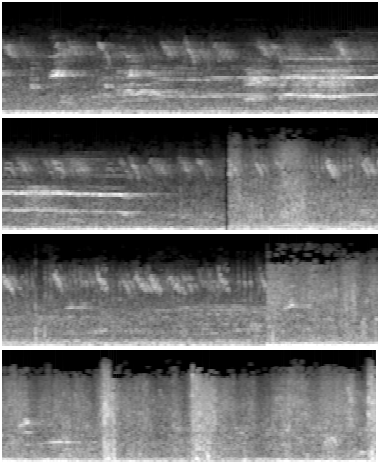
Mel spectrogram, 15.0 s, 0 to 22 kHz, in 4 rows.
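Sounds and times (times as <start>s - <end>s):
rooster crowing: 1.6s - 5.2s.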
